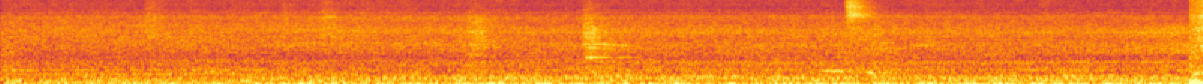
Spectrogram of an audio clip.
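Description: Steady low mechanical hum of restaurant kitchen machinery, with a few faint clicks.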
